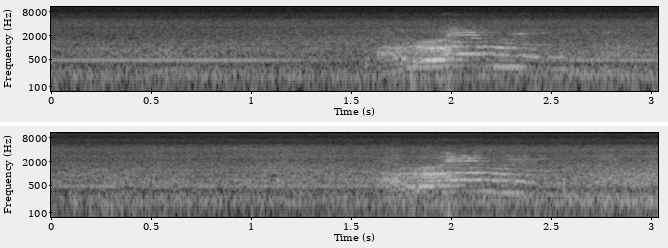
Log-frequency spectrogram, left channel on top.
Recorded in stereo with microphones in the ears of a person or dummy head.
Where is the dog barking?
30° right (ahead or behind), 9 m; by 3.1 s 45° right (ahead or behind), 9.5 m.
